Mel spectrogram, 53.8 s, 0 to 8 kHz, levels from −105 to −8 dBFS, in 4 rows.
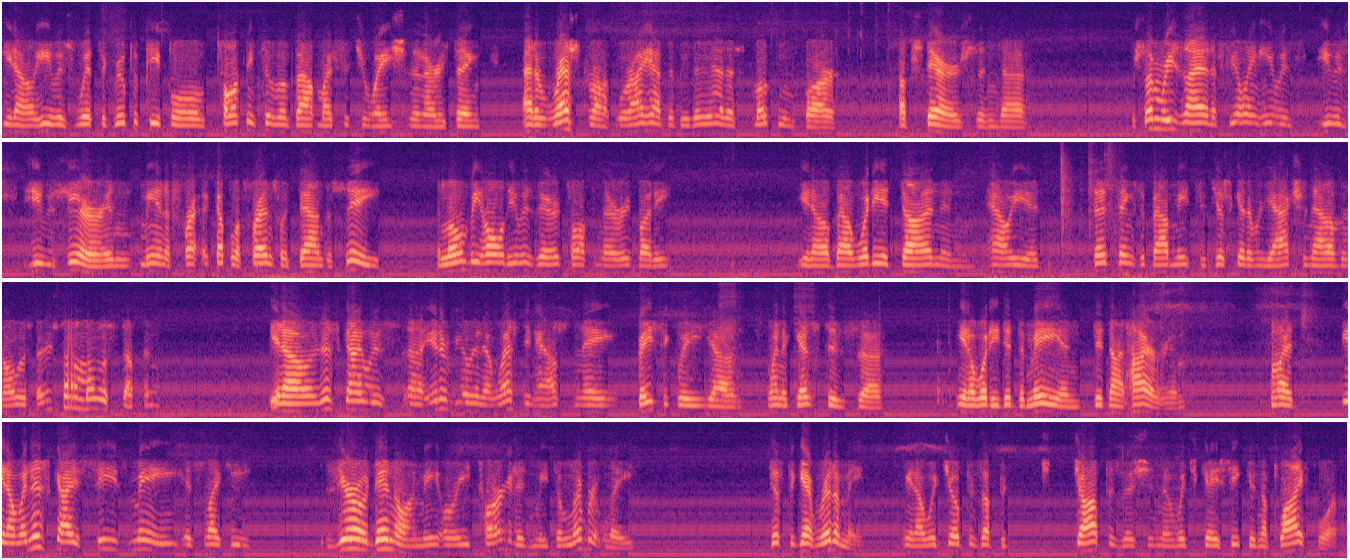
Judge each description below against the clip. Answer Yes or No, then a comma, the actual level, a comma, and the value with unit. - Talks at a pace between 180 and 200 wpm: Yes, average, 190 wpm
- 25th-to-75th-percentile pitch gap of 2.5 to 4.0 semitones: No, average, 4.8 semitones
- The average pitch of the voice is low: No, medium, 145 Hz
